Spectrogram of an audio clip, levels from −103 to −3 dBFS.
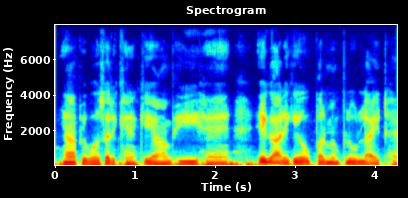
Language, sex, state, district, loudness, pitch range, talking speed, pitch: Hindi, male, Jharkhand, Ranchi, -17 LUFS, 105-120 Hz, 210 wpm, 110 Hz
